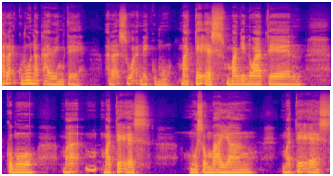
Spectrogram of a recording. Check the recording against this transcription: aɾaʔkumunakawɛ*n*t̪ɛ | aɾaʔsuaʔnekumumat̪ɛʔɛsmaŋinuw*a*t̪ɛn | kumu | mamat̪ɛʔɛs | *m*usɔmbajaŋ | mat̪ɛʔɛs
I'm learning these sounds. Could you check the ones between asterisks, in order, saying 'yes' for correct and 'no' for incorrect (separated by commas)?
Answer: no, yes, yes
